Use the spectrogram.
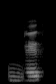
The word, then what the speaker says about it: deque: Dalam the queue diucapkan sebagai deck atau sebuah antrian berujung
